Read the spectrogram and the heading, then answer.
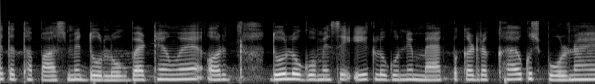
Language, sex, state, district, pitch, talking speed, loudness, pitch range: Hindi, female, Uttar Pradesh, Lucknow, 225 Hz, 250 wpm, -16 LUFS, 215-235 Hz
